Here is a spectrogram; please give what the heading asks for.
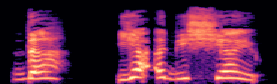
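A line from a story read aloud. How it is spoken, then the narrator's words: Sobbing. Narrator (Russian): всхлипнула Даяна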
